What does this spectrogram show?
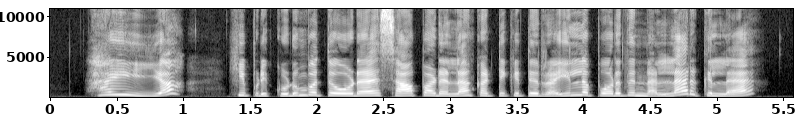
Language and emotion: Tamil, happy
